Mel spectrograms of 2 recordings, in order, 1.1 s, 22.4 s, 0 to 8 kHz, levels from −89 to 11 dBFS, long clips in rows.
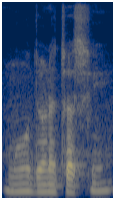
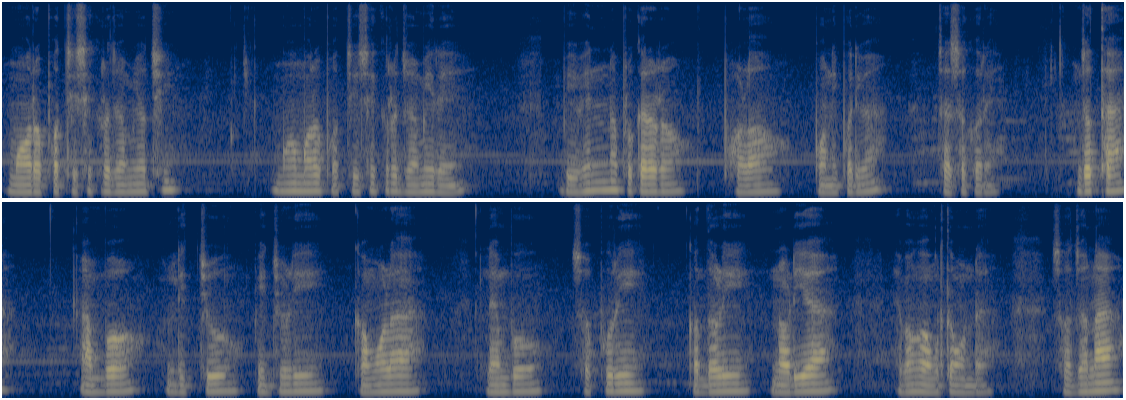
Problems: low volume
